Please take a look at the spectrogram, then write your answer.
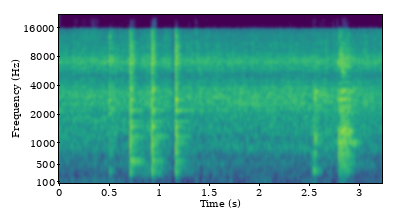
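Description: Chicken and spices fry in a pan for chicken curry, with a few sharp scraping stirs of a spoon over a soft continuous sizzle, close and clear, with no talking.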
